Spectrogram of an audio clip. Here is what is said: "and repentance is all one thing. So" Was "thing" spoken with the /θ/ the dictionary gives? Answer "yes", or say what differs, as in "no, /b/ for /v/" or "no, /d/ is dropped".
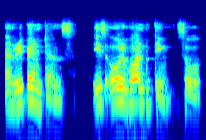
no, /t/ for /θ/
